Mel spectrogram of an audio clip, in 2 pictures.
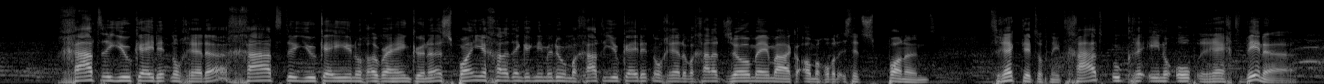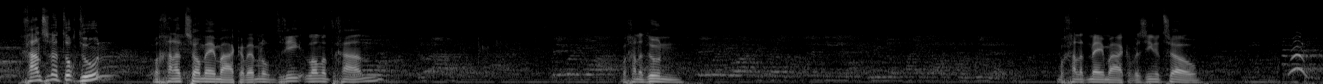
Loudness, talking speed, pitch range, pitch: -31 LUFS, 175 wpm, 115-165 Hz, 140 Hz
